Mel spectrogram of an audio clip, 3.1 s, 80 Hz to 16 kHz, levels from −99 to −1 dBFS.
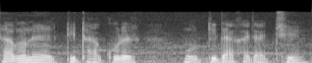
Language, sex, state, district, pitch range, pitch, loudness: Bengali, male, West Bengal, Cooch Behar, 120-160 Hz, 135 Hz, -17 LUFS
